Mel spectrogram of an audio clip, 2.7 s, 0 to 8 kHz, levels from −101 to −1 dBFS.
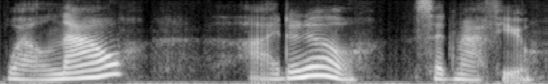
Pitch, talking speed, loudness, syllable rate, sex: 220 Hz, 130 wpm, -15 LUFS, 4.0 syllables/s, female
